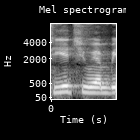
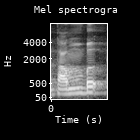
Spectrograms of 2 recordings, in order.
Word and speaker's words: thumb: For example, thumb, THUMB എന്ന് പറയുന്നത് thumb എന്നാണ് ഉച്ചാരണം, തമ്പ് എന്നല്ല, thumb.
